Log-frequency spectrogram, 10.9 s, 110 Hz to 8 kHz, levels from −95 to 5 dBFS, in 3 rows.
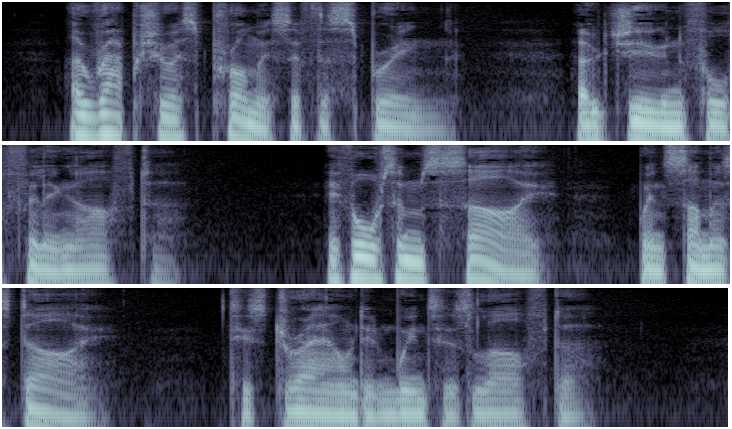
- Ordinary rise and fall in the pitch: Yes, average, 3.4 semitones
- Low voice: Yes, very low, 85 Hz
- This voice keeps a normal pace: No, slow, 115 wpm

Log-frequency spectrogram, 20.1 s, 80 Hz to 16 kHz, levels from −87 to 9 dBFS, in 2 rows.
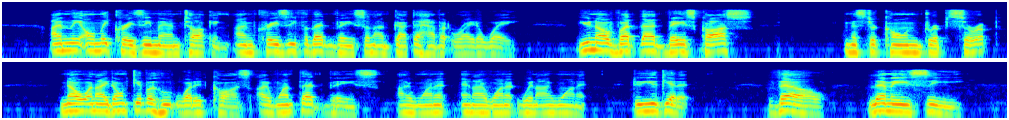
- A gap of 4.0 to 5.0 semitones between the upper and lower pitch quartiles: No, narrow, 2.6 semitones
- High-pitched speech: No, medium, 140 Hz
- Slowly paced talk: No, average, 175 wpm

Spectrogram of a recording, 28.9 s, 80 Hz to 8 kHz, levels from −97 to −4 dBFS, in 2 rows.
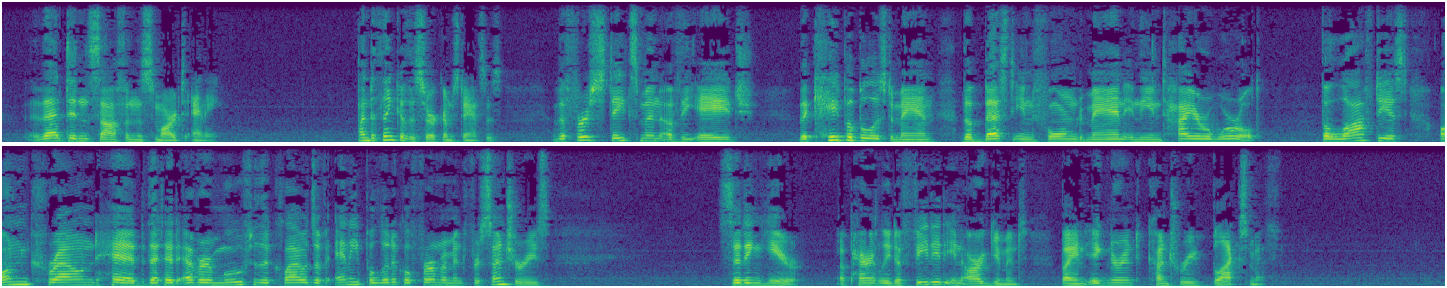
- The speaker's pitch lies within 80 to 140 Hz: Yes, low, 135 Hz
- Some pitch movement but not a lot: Yes, average, 4.4 semitones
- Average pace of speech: No, slow, 115 wpm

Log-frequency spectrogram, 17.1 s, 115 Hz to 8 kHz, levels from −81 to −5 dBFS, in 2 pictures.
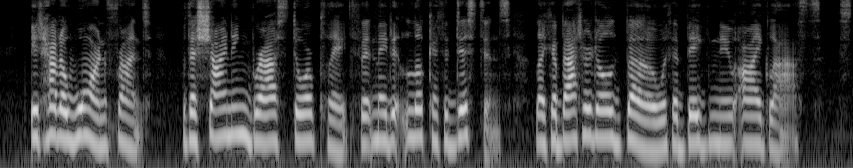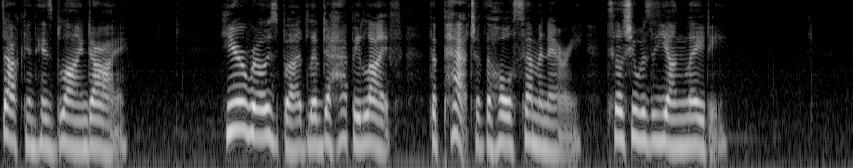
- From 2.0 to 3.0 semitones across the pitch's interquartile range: Yes, average, 2.7 semitones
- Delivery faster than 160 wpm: Yes, average, 185 wpm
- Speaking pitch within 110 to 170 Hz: No, high, 220 Hz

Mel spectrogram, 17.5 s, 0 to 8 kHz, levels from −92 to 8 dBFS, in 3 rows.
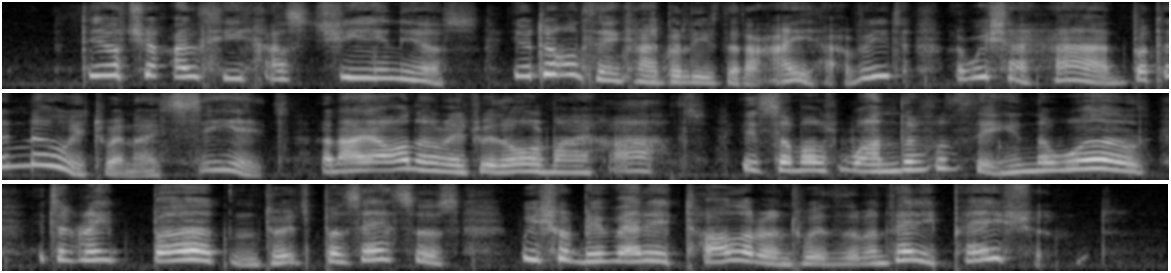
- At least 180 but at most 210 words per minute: Yes, average, 200 wpm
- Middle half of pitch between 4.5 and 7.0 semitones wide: Yes, wide, 5.6 semitones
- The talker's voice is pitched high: Yes, high, 245 Hz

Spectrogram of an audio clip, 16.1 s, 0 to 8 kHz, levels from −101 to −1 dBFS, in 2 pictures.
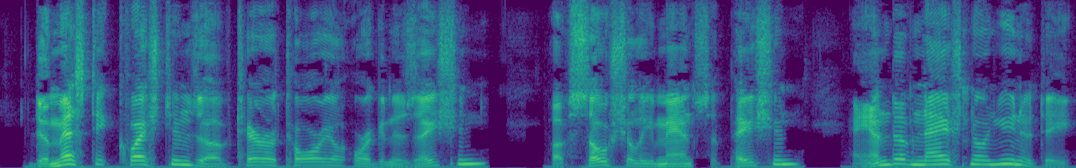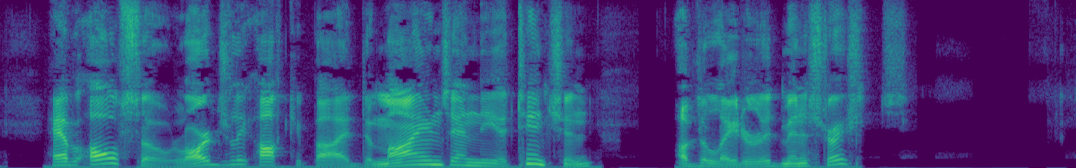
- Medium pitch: Yes, medium, 150 Hz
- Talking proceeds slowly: Yes, slow, 95 wpm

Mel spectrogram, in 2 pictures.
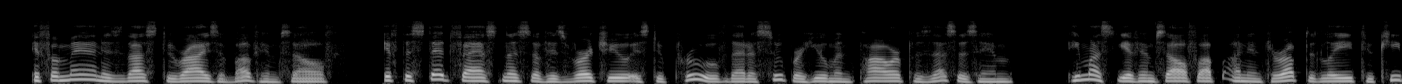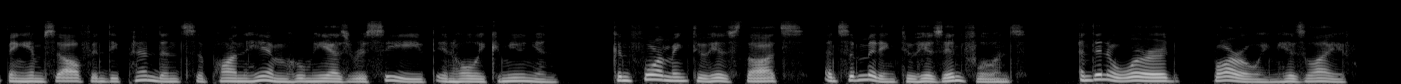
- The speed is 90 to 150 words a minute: Yes, slow, 135 wpm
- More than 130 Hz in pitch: Yes, medium, 140 Hz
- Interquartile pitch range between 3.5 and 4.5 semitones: Yes, average, 4.2 semitones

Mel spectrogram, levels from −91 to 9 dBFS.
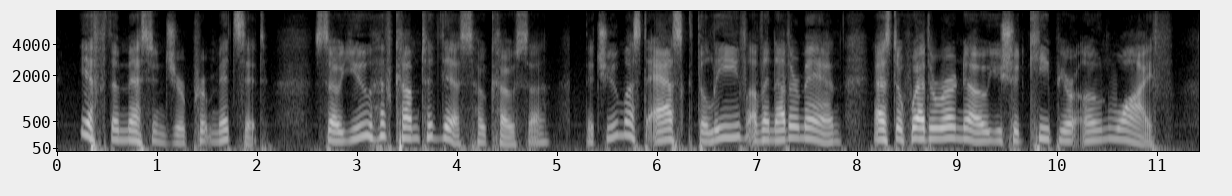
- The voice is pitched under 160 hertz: No, medium, 170 Hz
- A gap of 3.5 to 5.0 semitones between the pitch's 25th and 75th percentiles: Yes, average, 4.0 semitones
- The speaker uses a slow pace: No, average, 170 wpm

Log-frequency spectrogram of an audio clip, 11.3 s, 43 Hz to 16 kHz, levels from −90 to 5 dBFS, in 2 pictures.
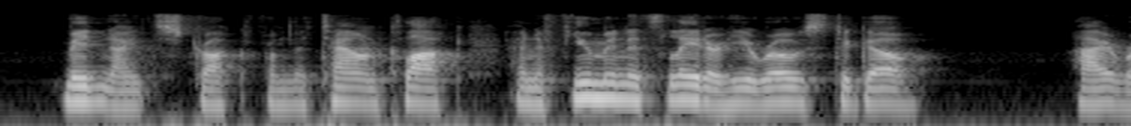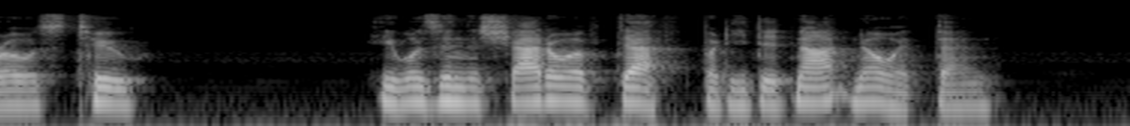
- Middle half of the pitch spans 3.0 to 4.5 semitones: No, narrow, 2.4 semitones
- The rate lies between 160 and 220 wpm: Yes, average, 170 wpm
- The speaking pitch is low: Yes, low, 125 Hz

